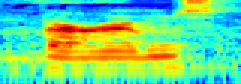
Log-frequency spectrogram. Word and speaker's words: Worms: organized a trial in verms germany now that's spelled w-o-r-m-s which in english looks like worms but in german it's pronounced verms so this trial is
